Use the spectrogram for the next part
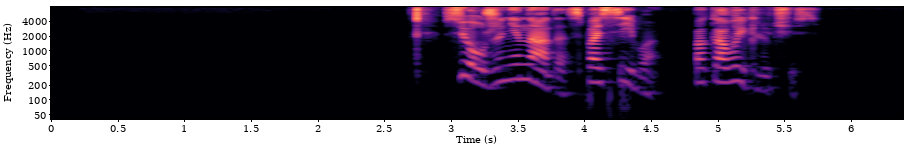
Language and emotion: Russian, angry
